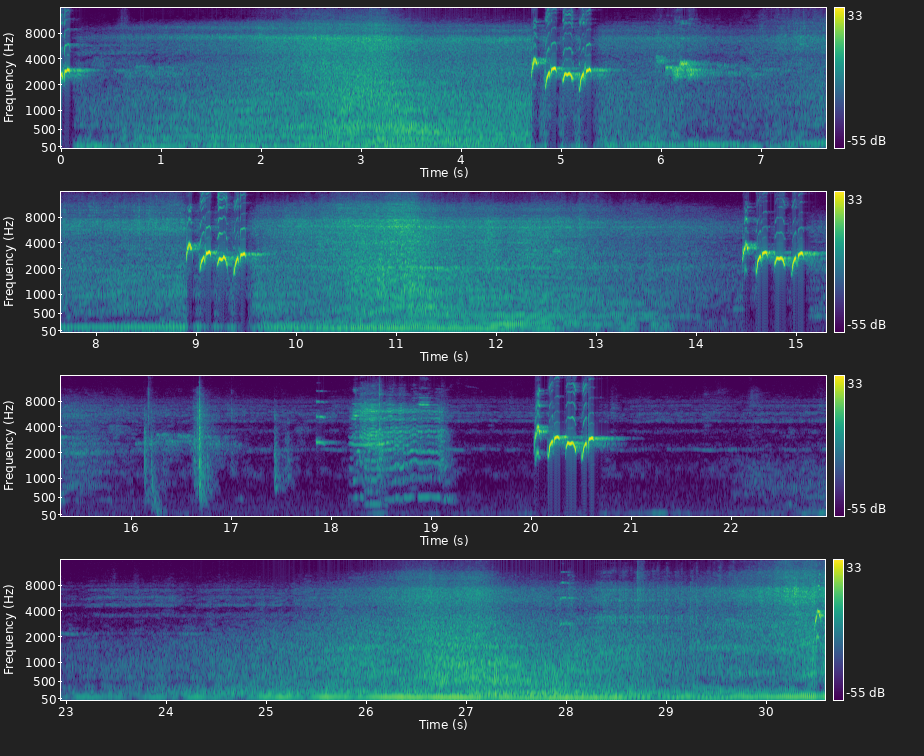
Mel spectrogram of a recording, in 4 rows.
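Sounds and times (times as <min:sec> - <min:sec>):
sooty-headed bulbul whistling: 0:00.0 - 0:01.1, 0:04.6 - 0:07.1, 0:08.8 - 0:09.8, 0:14.4 - 0:16.8, 0:20.0 - 0:21.0
soft background traffic: 0:00.0 - 0:19.2, 0:20.1 - 0:21.0, 0:21.7 - 0:30.5
scattered clicks and chirps: 0:16.1 - 0:19.2.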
